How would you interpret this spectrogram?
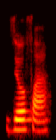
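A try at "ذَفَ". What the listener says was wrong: Dofa. Dofa. Bukan jo. Do. Dofa.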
